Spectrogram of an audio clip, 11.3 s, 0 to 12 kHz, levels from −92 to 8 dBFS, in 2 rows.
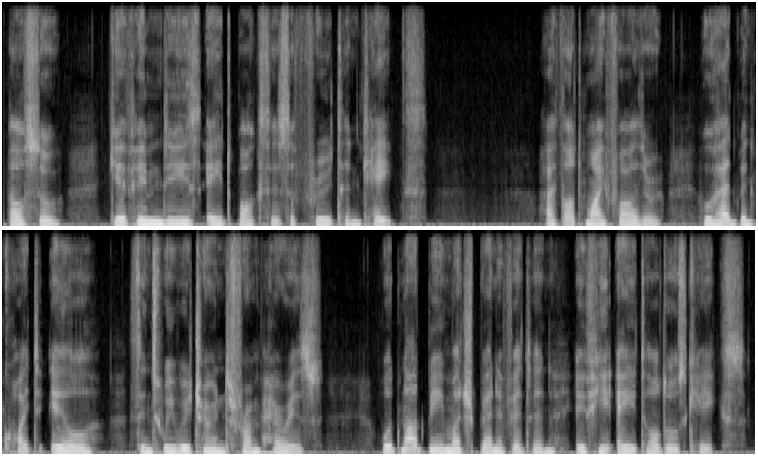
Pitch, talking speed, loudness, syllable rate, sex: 215 Hz, 185 wpm, -16 LUFS, 5.7 syllables/s, female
